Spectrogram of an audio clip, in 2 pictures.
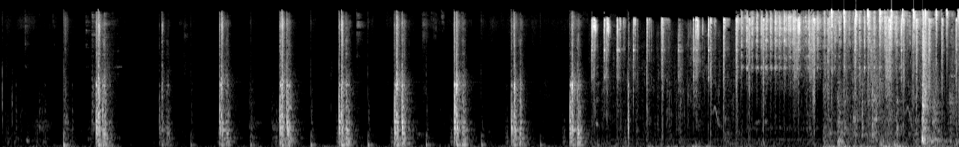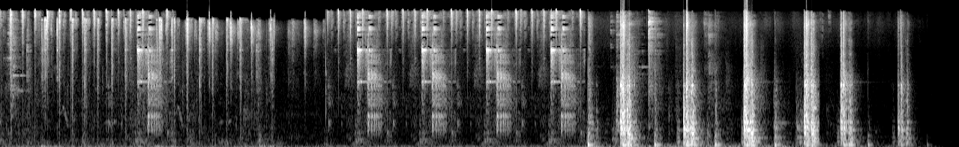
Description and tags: soundscape LGFR Timothé Marcel
French students from
Léon Grimault school, Rennes used MySounds from Germans students at the Berlin Metropolitan school to create this composition intituled "Crazy Computer".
